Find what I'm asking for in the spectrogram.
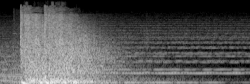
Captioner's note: gunshots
